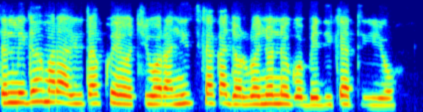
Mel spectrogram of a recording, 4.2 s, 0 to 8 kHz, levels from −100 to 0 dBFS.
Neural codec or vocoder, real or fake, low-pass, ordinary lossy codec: none; real; 7.2 kHz; Opus, 32 kbps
